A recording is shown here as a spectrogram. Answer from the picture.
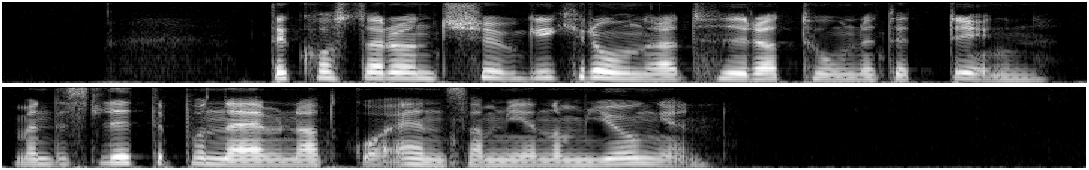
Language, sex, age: Swedish, female, 28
